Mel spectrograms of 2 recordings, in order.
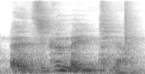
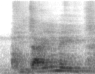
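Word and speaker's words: designate: 유네스코에서 지정된 얘들아 이거 발음 잘해라. 데지그네이트야. 디자인이네이트 뭐 이렇게 발음하던데? 아니야. 됐니?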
